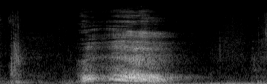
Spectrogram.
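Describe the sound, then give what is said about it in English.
A single rough, throaty throat clearing rises to a loud, raspy rumble for about a second, then fades. Faint quiet sounds come just before and after it. “I got something in my throat right now. Maybe it'll go away after a while.”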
